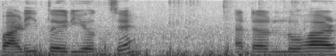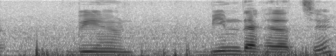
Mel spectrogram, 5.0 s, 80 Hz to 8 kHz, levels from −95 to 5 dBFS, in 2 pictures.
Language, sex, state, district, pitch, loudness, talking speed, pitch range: Bengali, male, West Bengal, North 24 Parganas, 155 Hz, -19 LUFS, 120 wpm, 150-165 Hz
